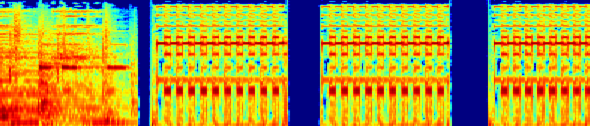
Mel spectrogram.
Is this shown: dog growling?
no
